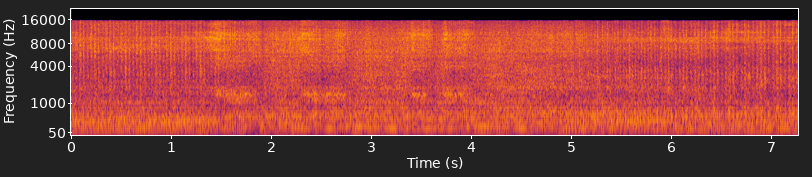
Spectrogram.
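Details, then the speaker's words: 1965 Datsun 320 pickup running for the first time after 30+ years on a gravity-fed firewall tank with distributor just set: the engine blips twice and returns cleanly to a steady idle, running well; oil leaking near the oil filter. "yeah sounds pretty good I think we can snug that in place"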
